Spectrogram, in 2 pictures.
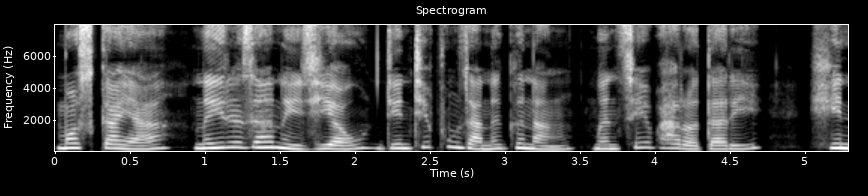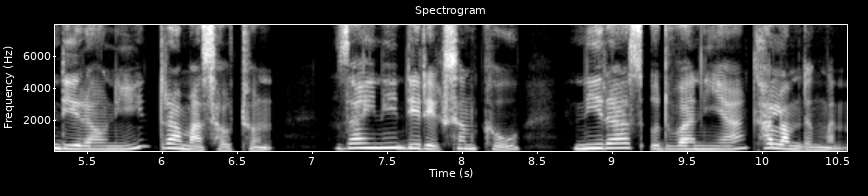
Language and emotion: Bodo, neutral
